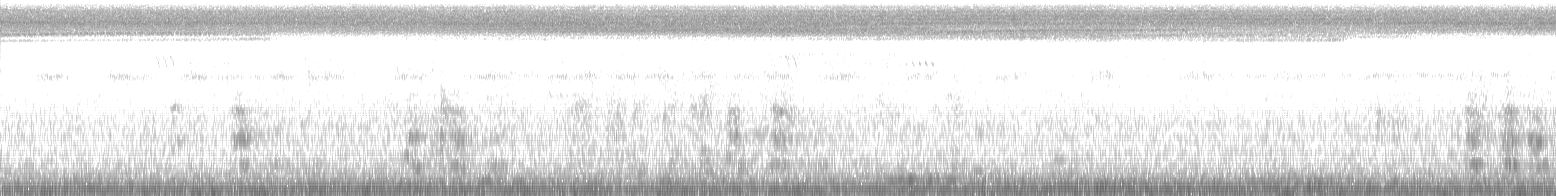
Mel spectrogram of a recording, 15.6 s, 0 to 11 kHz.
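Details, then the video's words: Night insect chorus in Aewol, Jeju, July 2022: a dense, even high trill holds without pause, over a steady low drone of distant traffic or aircraft and faint scattered ticks. "풀벌레 소리"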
